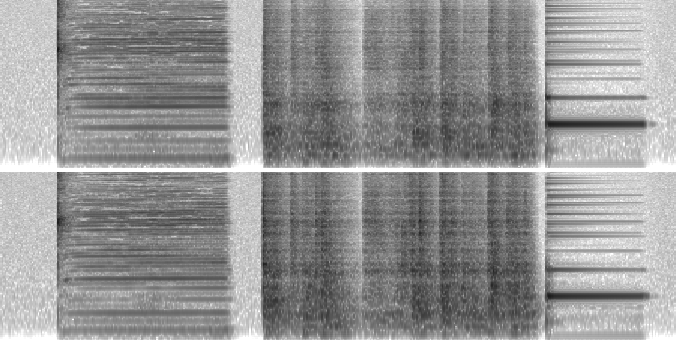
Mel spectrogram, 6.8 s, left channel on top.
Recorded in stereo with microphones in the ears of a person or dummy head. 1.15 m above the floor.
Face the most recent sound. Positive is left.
turn(degrees=55)  # may be behind; listen again after turning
